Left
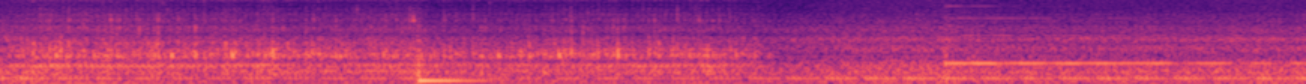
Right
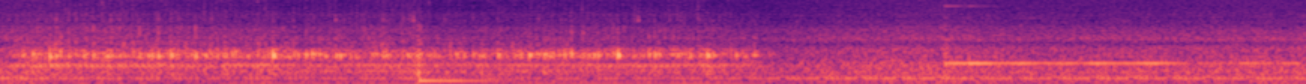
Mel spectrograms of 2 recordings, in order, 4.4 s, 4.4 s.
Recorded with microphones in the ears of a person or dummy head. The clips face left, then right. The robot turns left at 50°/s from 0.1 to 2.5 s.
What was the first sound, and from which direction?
A snare drum, 15° left (ahead or behind).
